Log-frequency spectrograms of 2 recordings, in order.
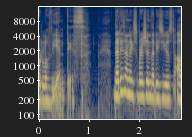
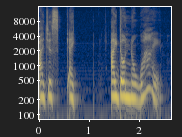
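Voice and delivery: put-on sobbing, choked, broken-up speech. Retelling own words at lunch while bawling: retelling own crying. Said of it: "I'm bawling my eyes out".

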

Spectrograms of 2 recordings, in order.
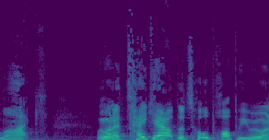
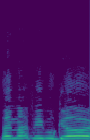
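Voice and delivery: put-on higher, whining teenage voice; 7 semitones higher than usual. Retelling a plea to Pharaoh the way a pimply teenager would: mock whining teenager. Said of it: "sounds like the cry you'd hear from a little pimply teenager".

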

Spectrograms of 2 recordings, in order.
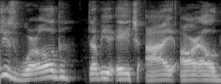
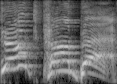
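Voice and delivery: nasty, loud, very high-pitched, dismissive. Performing a requested line three times, the second half: mean and loud. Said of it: "and then mean and loud for the second half".

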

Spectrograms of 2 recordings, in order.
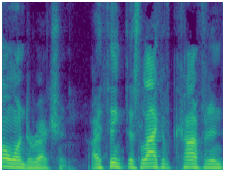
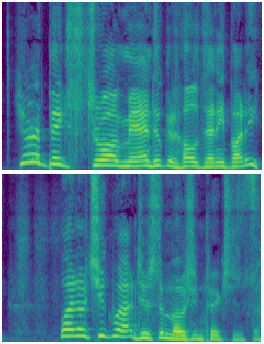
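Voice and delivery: fawning, starstruck, high gushing fangirl tone; 6 semitones higher than usual. Retelling own past compliments, imitating a fawning fangirl. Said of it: "I sound like a fawning fangirl".

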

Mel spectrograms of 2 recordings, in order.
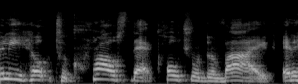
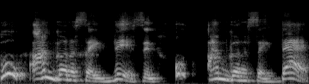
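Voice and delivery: put-on eager, gushing, excited swooping sing-song. Retelling practicing in the mirror before meeting Les Brown: retelling own excited rehearsal. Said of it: "I was so excited".

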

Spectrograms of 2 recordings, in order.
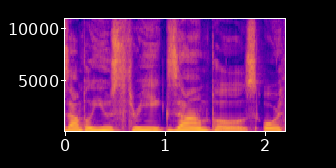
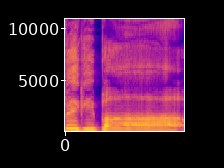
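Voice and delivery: mock rough, loud raspy yell, pop stretched; 6 semitones higher, 5 dB louder than usual. Picking up a phone call from an IT coworker with a nickname, retelling a yell. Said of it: "I just pick up the phone and yell like".

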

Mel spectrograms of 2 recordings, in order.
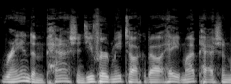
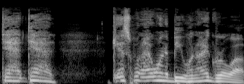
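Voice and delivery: put-on eager teenager voice, pitched up, excited; 5 semitones higher than usual. In a role-play, playing an excited 15-year-old coming in to talk to Dad. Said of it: "I'm an excited 15-year-old".

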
